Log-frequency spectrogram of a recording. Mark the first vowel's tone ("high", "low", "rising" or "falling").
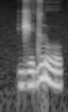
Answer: low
